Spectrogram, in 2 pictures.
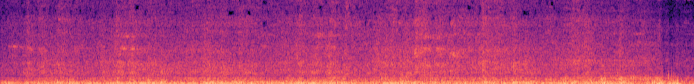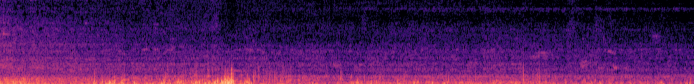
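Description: Freight train wagons rolling past close by, steel wheels clattering over rail joints. About seven seconds in, as the last wagon, the brake van, goes by, the noise drops away to a much quieter low rumble with scattered clicks and one sharper knock.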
